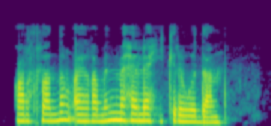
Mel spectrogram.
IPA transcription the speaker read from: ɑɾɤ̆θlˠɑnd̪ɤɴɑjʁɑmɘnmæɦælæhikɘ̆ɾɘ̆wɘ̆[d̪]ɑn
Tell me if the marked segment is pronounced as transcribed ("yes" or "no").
yes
